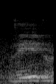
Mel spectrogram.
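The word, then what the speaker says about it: read: इसका जो third form होता है वो भी रीड्स प्रोनाउंसिएशन उसका सिमिलर होता है जो आपका फर्स्ट फॉर्म, बट उसका जो सेकंड फॉर्म है रेड प्रोनाउंस करते हैं।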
